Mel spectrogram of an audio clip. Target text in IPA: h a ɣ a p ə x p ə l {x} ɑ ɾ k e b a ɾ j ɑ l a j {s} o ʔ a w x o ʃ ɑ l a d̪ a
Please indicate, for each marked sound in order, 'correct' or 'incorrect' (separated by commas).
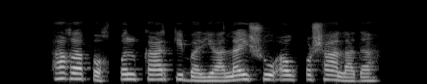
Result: incorrect, incorrect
